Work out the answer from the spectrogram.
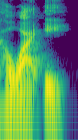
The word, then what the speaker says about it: Hawaii: I went to Hawaii. And uh that's how they say it. Hawaii.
